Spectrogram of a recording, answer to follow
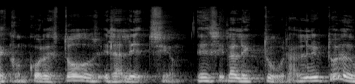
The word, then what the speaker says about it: lectio: Me preguntarán muchos qué es la Lectio Divina. Se escribe lectio, se pronuncia lectio.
